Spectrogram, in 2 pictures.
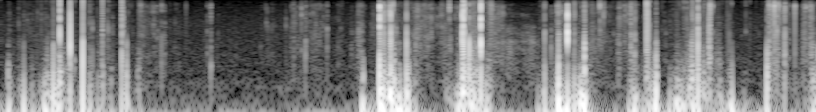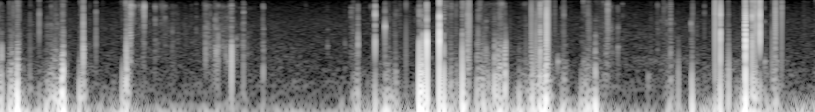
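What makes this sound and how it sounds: A metal syringe needle, inserted from the left, scratches inside the ear canal of a solid, white, soft silicone ear replica on a binaural microphone. Close, crackly scraping and rustling comes in dense bursts with a heavy low rumble. It is quieter at the start, then forms two louder stretches separated by a brief lull.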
